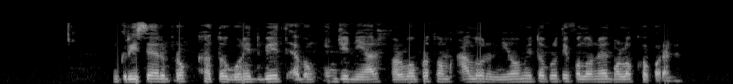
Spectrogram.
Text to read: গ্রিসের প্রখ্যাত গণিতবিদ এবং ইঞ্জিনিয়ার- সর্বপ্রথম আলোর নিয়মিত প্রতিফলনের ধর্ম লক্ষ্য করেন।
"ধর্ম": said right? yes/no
no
